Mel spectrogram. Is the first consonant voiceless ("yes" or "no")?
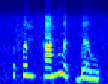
yes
